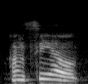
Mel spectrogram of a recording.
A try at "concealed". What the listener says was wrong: Okay, give me that D. Concealed.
